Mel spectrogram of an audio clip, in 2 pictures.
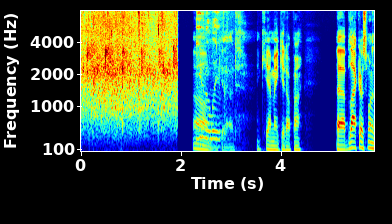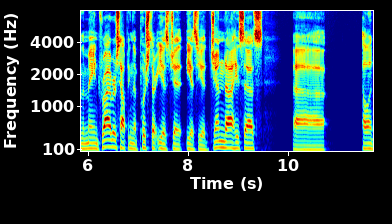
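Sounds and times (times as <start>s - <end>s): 
applause: 0.0s - 2.0s
speech: 2.2s - 10.8s, 11.5s - 11.6s.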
